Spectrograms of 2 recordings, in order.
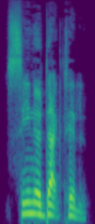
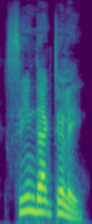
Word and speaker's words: syndactyly: schizophrenic woman and a deformed little person with senodactyly. Okay, you gotta be able to pronounce the word, because otherwise I don't know what... Syndactyly.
